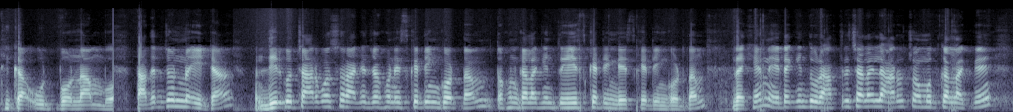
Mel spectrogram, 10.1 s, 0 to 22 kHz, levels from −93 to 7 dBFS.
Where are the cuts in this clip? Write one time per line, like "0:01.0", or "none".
0:01.2
0:02.4
0:07.2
